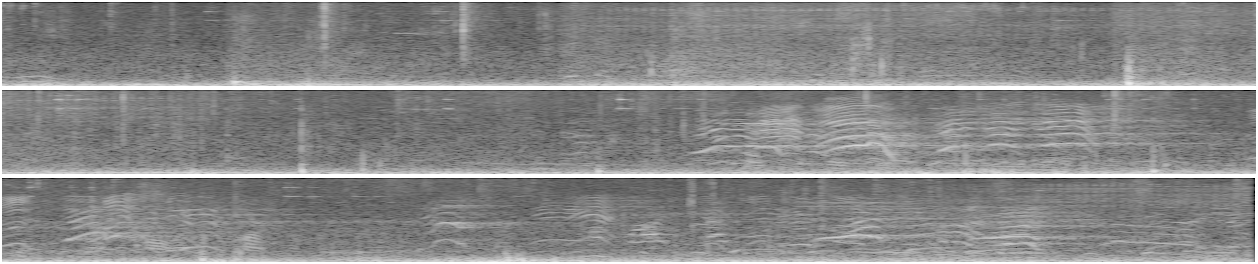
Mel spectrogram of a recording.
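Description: Distant, high-pitched shouts and calls from players on a soccer field, starting about halfway through and going on in bursts, over a steady low rumble. A single sharp knock comes a little before the shouting starts.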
